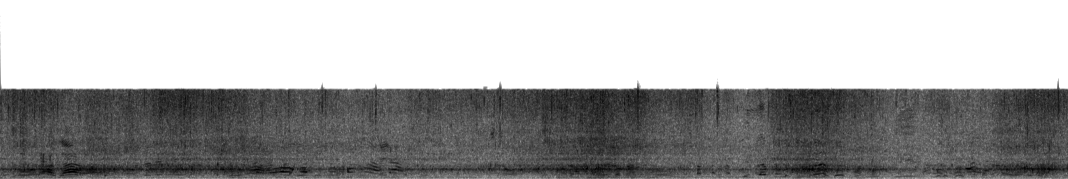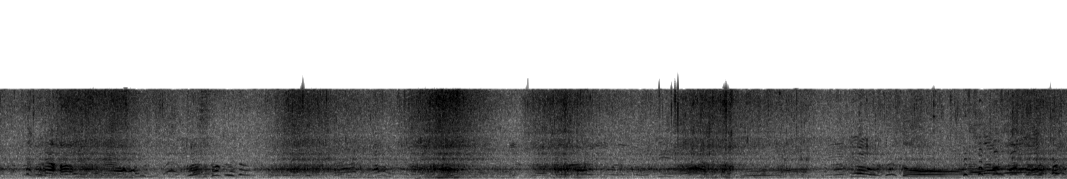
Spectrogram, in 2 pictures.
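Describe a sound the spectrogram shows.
Children shout and laugh excitedly nearby.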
